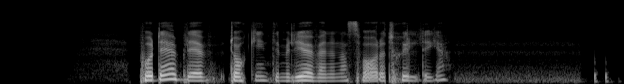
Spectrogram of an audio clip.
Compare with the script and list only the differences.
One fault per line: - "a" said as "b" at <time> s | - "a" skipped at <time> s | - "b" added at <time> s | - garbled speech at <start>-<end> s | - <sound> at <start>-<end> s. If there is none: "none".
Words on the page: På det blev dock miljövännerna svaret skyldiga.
- "inte" added at 2.5 s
